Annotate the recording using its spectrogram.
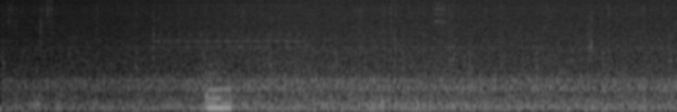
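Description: A marker pen squeaks faintly on plastic.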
